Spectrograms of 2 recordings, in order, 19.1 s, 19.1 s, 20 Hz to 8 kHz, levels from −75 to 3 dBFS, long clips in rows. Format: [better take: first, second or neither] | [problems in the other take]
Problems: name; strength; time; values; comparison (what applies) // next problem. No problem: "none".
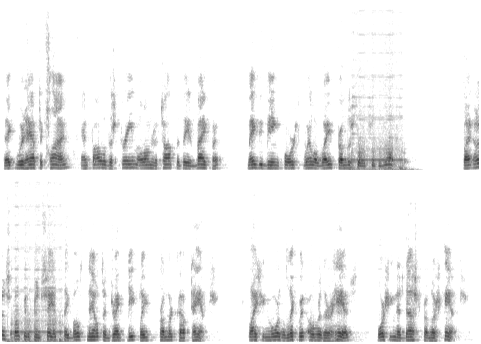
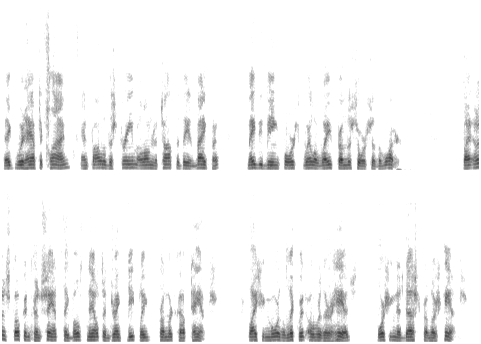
second | noise reduction (neural separator model SepFormer DNS4)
